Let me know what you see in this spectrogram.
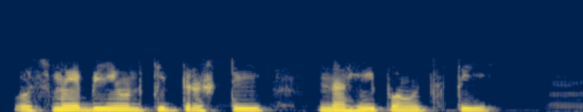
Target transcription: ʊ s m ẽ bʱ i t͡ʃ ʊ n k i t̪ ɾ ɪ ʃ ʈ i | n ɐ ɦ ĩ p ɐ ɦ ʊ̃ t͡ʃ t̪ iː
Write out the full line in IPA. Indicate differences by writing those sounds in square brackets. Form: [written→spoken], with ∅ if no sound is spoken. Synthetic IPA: ʊ s m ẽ bʱ i [t͡ʃ→∅] ʊ n k i [t̪→d̪] ɾ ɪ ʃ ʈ i | n ɐ ɦ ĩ p ɐ ɦ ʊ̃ t͡ʃ t̪ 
